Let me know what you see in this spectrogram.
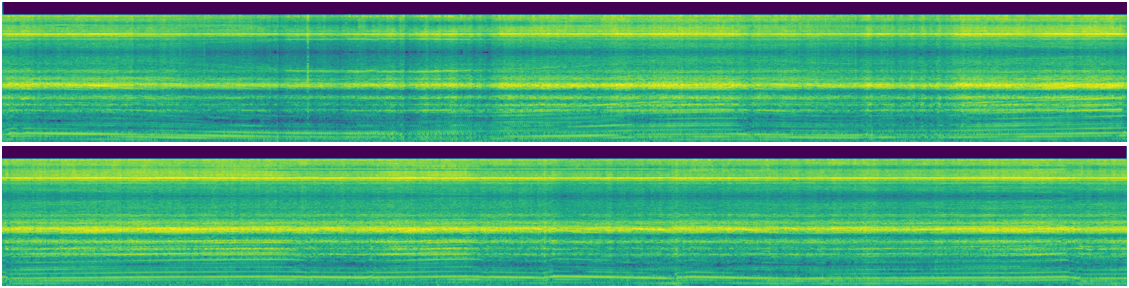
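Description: Motorcycle engine heard from onboard on a twisty road, its pitch falling off the throttle into the bends and rising again on the drive out, with a few quick jumps in pitch at gear changes about halfway, around three quarters and near the end. Wind rush sits underneath.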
